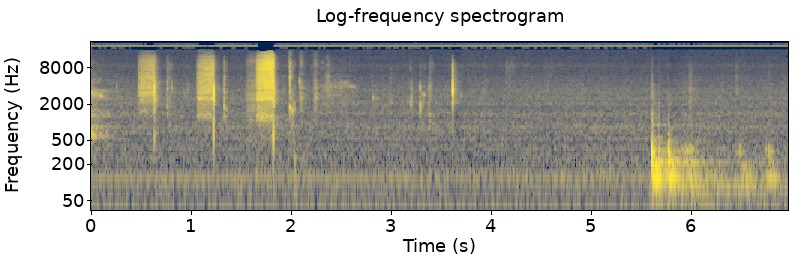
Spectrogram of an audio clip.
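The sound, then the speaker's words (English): Three quick hissing spritzes from a small pump bottle of Nutribiotic throat spray in fairly even succession, with faint clicks and handling noise afterward and a low thump near the end. “I salvage my throat here with a little Nutribiotic throat spray.”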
